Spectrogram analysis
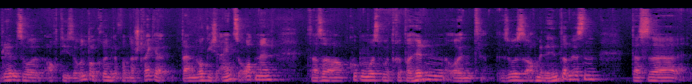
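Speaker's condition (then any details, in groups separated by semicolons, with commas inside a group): No condition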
